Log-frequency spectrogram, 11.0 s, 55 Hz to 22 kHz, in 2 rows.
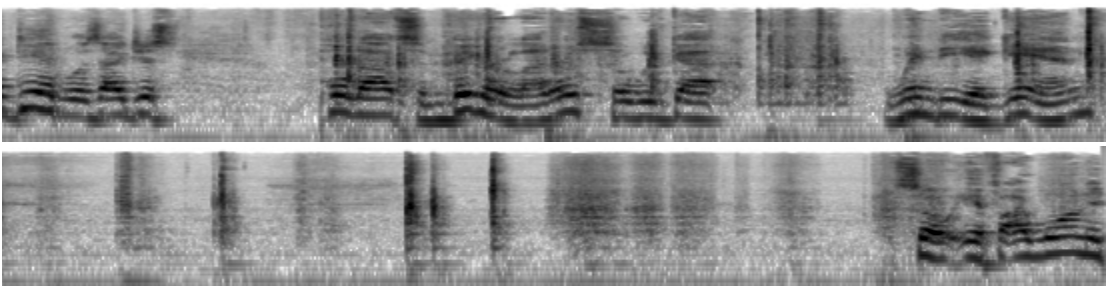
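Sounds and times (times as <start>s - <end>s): wood scraping on wood: 1.5s - 7.4s, 8.2s - 10.9s.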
